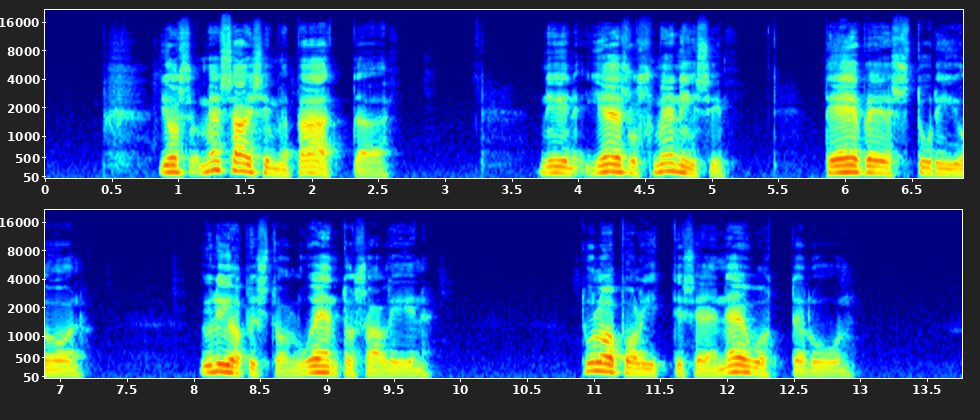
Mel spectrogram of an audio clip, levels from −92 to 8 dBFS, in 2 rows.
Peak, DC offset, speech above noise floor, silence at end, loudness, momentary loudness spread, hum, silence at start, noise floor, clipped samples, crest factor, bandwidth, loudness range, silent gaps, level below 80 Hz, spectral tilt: -2 dBFS; under 0.1%; 49 dB; 0.85 s; -19 LUFS; 15 LU; none; 0.85 s; -68 dBFS; under 0.1%; 18 dB; 15 kHz; 3 LU; none; -64 dBFS; -7 dB/octave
